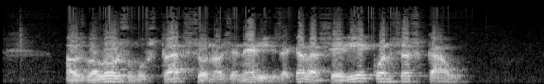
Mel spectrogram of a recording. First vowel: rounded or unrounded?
unrounded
